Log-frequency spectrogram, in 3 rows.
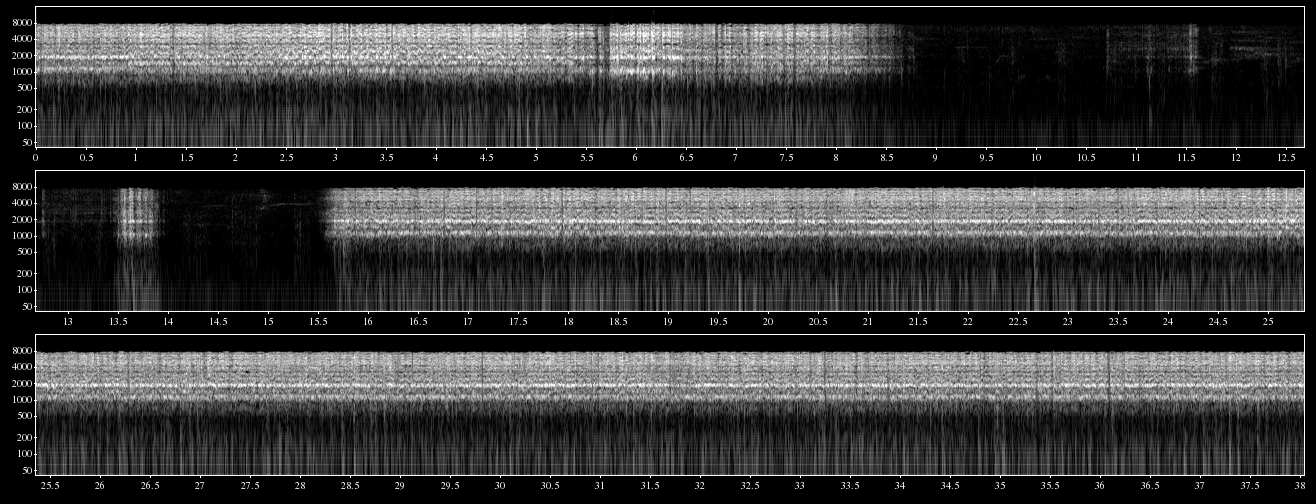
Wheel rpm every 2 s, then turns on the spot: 180, 190, 180, 200, 10, 0, 10, 20, 150, 170, 160, 170, 160, 170, 160, 160, 160, 160, 160.
none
